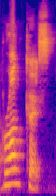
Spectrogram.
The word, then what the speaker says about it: bronchus: Mình sẽ học là bronchus, bronchus, bronchus. Trọng âm và âm tiết đầu tiên.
